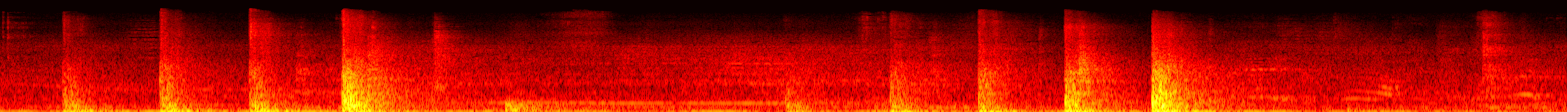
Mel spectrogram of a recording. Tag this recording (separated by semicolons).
hammer; building; environmental-sounds-research; field-recording; construction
